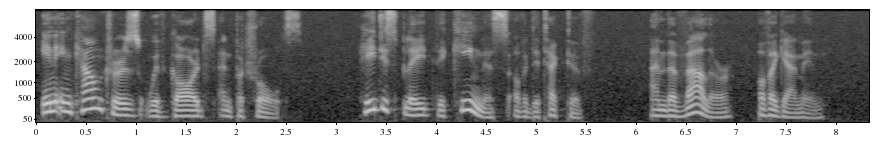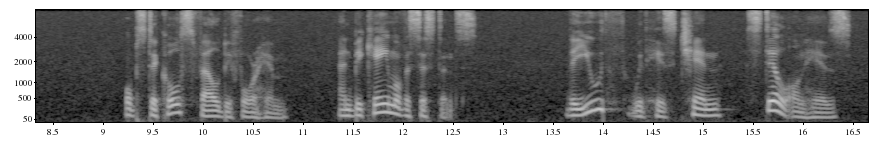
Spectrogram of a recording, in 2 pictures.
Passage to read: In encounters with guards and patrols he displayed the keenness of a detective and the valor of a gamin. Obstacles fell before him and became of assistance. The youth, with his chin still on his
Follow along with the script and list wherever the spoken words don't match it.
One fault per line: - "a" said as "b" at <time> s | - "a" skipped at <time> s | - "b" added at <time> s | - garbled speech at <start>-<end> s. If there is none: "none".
none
